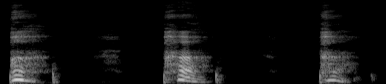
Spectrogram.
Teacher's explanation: you build up a little air pressure behind your lips, then you release them with a quick and sharp pop.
